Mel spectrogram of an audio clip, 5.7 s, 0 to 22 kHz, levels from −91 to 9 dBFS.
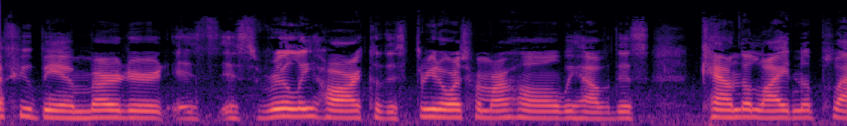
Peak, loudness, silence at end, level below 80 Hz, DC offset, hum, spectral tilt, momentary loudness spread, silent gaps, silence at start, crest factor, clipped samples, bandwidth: -10 dBFS; -26 LUFS; 0 s; -60 dBFS; under 0.1%; none; -5.5 dB/octave; 13 LU; none; 0 s; 16 dB; under 0.1%; 13 kHz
